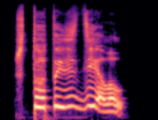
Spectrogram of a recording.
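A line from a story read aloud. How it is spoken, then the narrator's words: Shout. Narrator (Russian): прокричала я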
